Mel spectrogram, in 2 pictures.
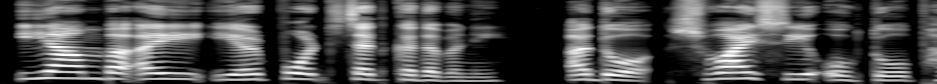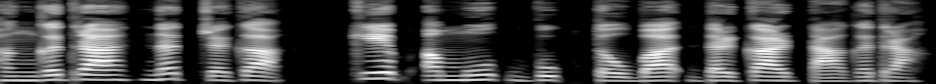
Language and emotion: Manipuri, neutral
